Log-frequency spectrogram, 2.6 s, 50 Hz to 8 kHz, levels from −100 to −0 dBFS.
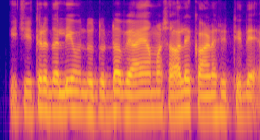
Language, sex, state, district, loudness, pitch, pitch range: Kannada, male, Karnataka, Bangalore, -17 LUFS, 140 Hz, 130-145 Hz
